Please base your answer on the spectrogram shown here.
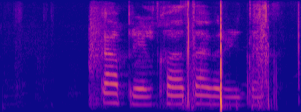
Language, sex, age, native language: Icelandic, female, 11, Icelandic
